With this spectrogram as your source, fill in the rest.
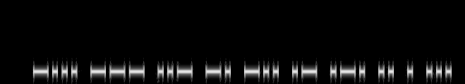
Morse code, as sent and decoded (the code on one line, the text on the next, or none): -... --- ..- -. -.. .- .-. .. ...
BOUNDARIES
